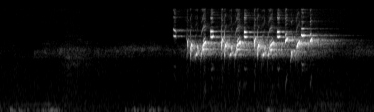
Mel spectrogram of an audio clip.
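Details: Goldfinch singing on and on, its sex disputed by experienced breeders: a faint thin sustained whistle, then a sudden bright burst of quick chattering, tinkling twitters lasting about a second and a half before fading.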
